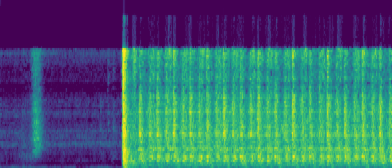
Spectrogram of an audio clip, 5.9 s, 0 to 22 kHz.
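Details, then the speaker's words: VW Super Beetle that sat 8 years, cranking while the fuel flow into a jug is checked and none comes out (the carb was later replaced). An even starter churn that never catches: crank, no start from no fuel delivery. ">> No, I don't think we got anything yet."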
